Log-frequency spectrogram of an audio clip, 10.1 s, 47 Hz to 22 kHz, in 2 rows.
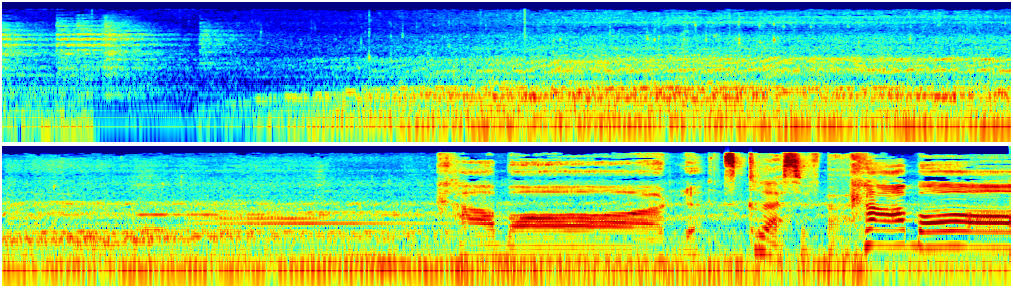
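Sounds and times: steady low rumble: 1.0 - 10.0.

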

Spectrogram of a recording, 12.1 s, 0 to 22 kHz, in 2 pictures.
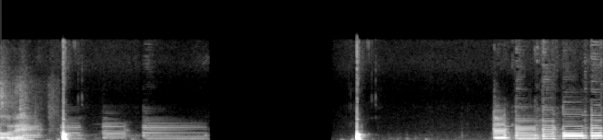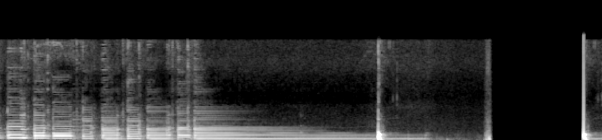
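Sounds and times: plucked-string music: 0.0 - 2.1, 4.9 - 10.3
plop sound effect: 9.8 - 10.0.

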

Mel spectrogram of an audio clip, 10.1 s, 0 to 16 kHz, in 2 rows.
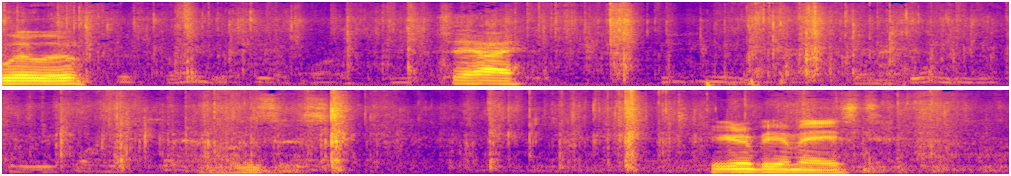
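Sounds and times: faint quiet voices: 0.0 - 9.6
light crinkling: 0.0 - 10.0.

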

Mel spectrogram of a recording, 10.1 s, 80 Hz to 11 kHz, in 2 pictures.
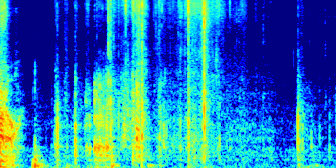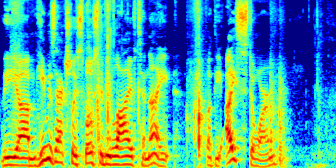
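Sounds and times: packaging crinkling and rustling: 0.8 - 7.2.

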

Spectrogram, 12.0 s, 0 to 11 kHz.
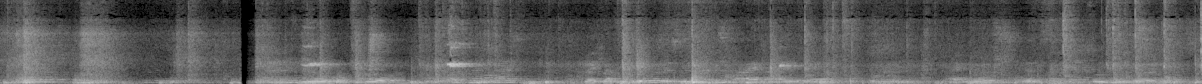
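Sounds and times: people talking in a room: 0.0 - 12.0.

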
